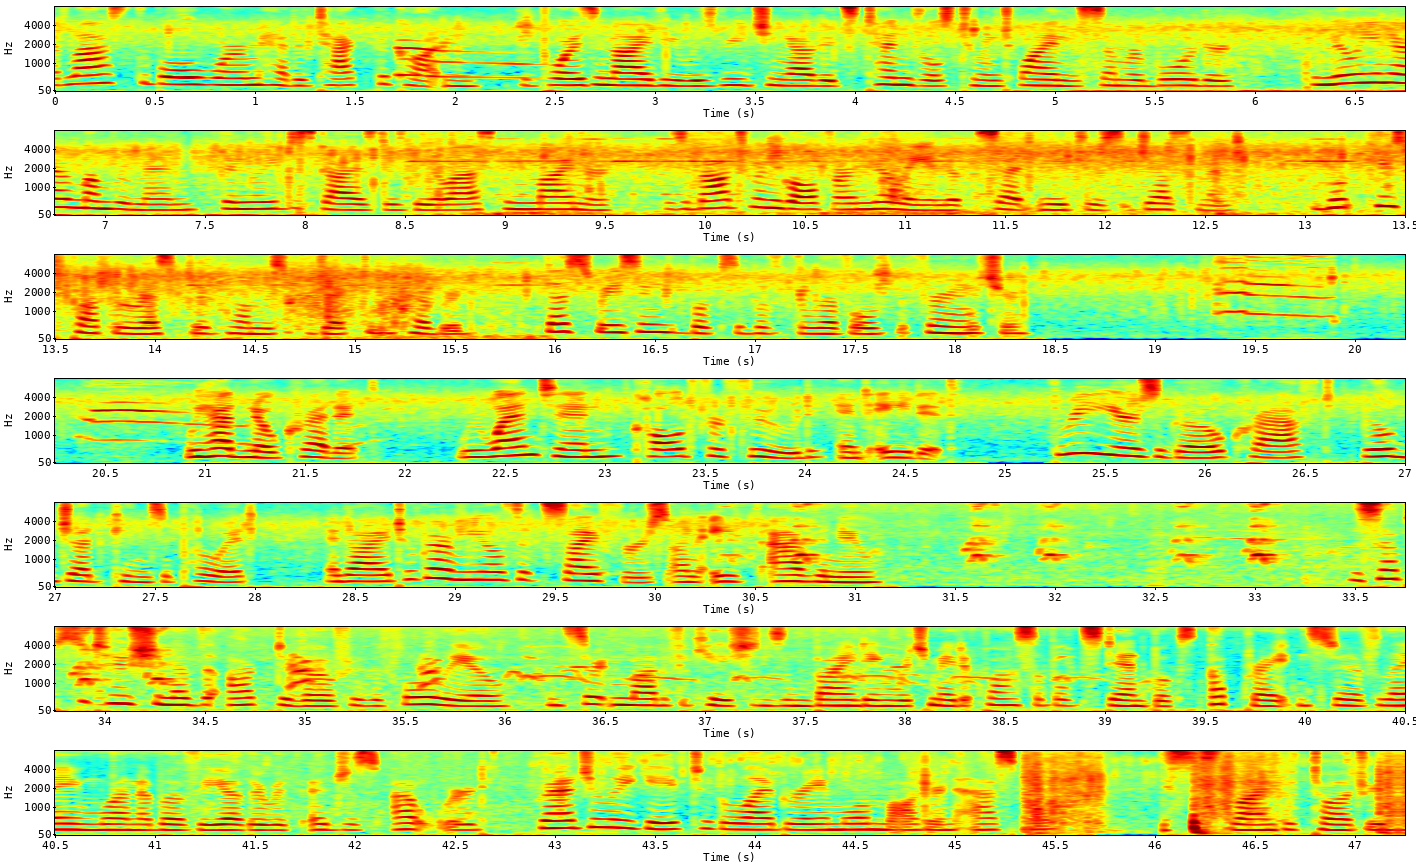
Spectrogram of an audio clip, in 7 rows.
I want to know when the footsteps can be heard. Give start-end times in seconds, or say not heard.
5.0-16.1, 44.8-47.2.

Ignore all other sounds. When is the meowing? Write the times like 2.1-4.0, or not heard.
1.7-2.5, 19.3-21.9, 32.5-34.0.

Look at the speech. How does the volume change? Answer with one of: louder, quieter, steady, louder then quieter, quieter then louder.
steady.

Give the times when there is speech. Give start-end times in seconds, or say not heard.
0.0-18.4, 20.9-31.2, 33.5-47.2.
